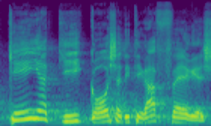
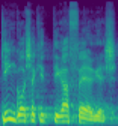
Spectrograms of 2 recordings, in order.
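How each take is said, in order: First: The question is asked very slowly. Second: The question is asked at a normal pace.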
